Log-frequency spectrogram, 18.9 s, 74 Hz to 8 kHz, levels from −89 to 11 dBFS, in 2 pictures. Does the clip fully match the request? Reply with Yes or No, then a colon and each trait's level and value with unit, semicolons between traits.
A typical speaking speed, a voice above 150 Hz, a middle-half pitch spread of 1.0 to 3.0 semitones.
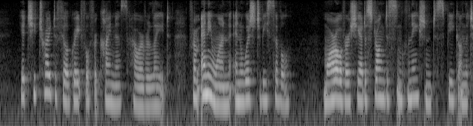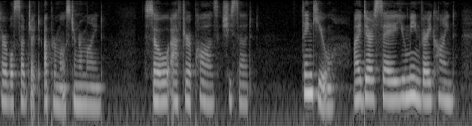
Yes: average, 155 wpm; medium, 185 Hz; average, 2.7 semitones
